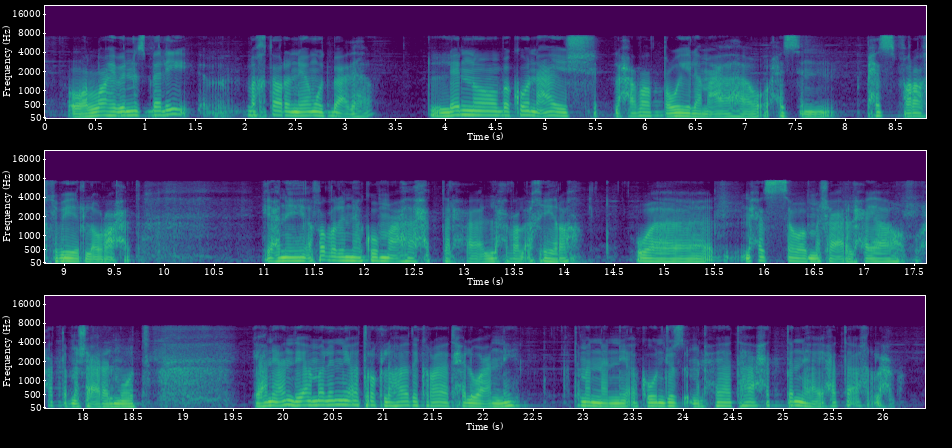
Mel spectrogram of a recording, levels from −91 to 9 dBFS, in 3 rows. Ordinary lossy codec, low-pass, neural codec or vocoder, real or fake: none; 7.2 kHz; none; real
